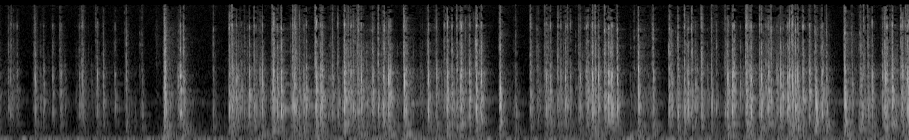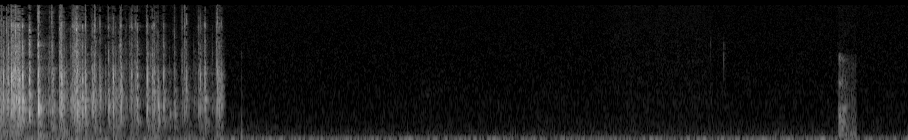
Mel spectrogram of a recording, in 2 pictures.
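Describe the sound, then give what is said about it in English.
Rapid typing on a computer keyboard makes a dense, continuous clatter for about eight seconds, then stops abruptly into near silence, with one faint click near the end. “Shh. Typing.”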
